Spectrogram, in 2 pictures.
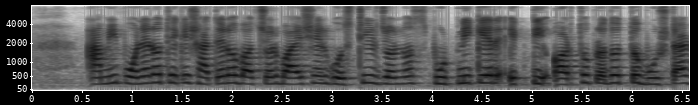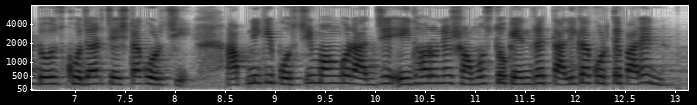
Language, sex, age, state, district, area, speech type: Bengali, female, 30-45, West Bengal, Purulia, urban, read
